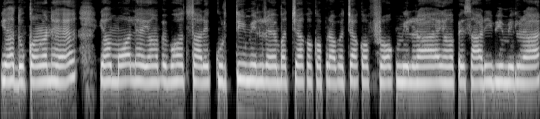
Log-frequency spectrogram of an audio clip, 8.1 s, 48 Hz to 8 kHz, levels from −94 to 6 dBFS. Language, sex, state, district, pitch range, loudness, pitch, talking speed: Hindi, female, Bihar, Saharsa, 230-245 Hz, -14 LUFS, 235 Hz, 230 wpm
